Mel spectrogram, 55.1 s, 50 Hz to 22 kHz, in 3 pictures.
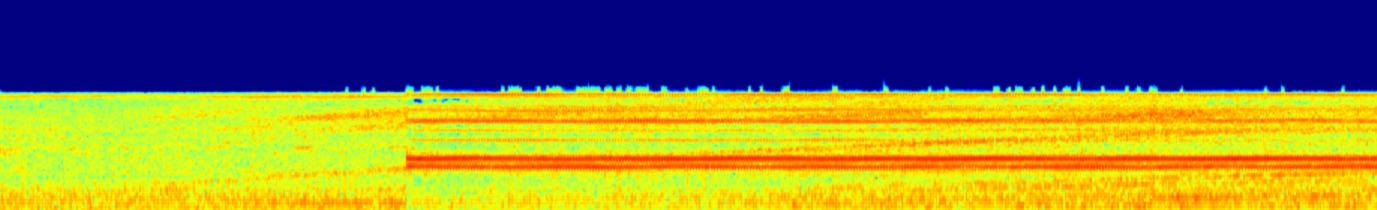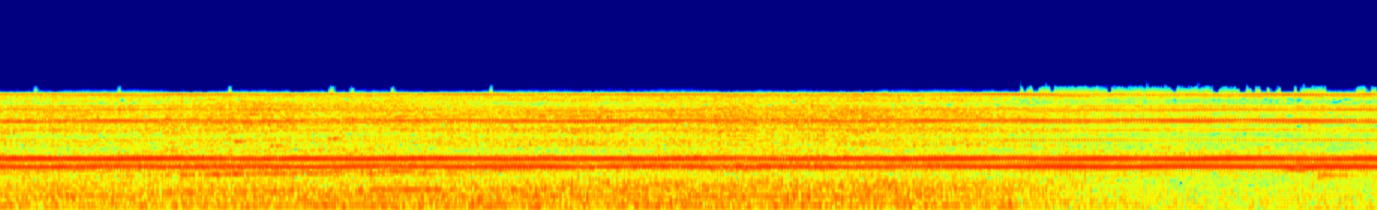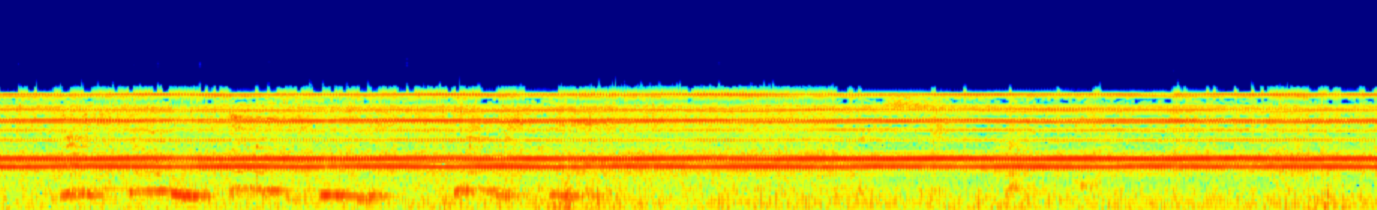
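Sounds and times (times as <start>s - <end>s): electric train motors whining: 0.0s - 55.0s
electronic platform tone: 2.9s - 55.0s.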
